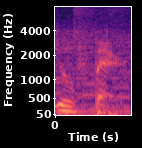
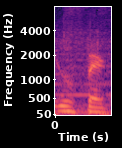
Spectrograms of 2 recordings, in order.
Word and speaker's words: Ulfberht: And for anybody that this might be a little confusing, the V is pronounced with a U sound.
